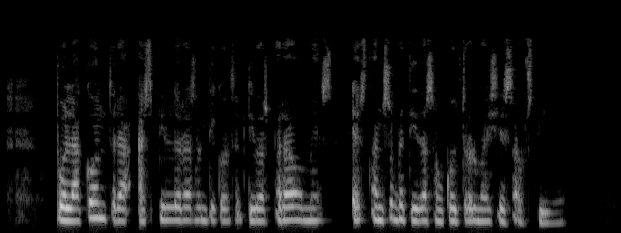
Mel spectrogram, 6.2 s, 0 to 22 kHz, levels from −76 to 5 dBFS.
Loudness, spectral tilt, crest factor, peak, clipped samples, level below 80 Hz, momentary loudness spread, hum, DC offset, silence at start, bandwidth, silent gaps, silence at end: -25 LUFS; -5 dB/octave; 20 dB; -6 dBFS; under 0.1%; -80 dBFS; 12 LU; none; under 0.1%; 0.6 s; 11.5 kHz; none; 0.6 s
